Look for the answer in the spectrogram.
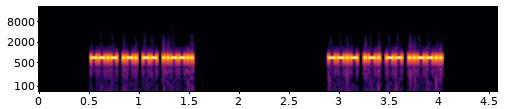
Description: Morse code, heard as a keyed tone, about 53 wpm, 700 Hz. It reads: QRM? QRM?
